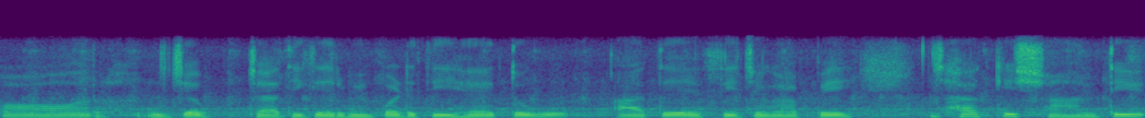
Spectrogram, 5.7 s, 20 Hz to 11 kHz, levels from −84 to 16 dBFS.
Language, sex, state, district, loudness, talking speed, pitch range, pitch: Hindi, female, Goa, North and South Goa, -16 LUFS, 170 wpm, 165-175 Hz, 170 Hz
